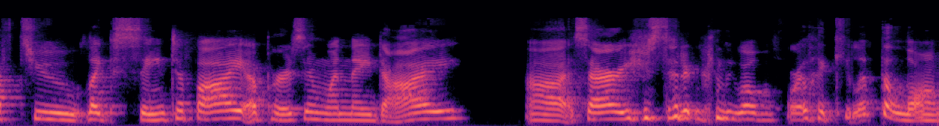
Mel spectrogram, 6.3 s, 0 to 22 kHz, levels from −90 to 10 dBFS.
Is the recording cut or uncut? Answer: uncut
